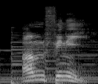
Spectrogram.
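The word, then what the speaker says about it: ɛ̃fini: Next, now, the Infini. That's how they pronounce it. That's how Mazda pronounce it, the Infini.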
